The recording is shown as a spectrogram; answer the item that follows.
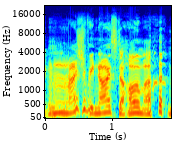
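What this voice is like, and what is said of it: Imitates Marge Simpson's cartoon voice. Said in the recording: “Good Marge impression. Sweet. That was good.”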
